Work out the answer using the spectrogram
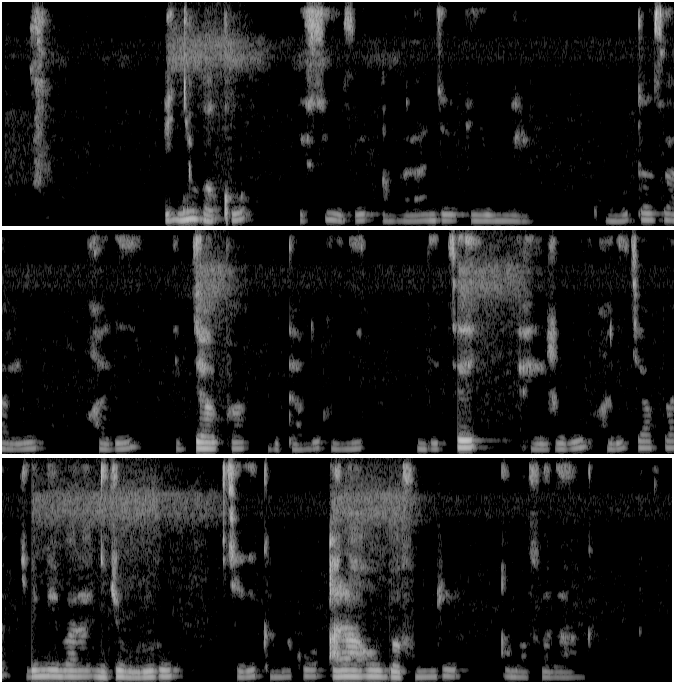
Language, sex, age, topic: Kinyarwanda, female, 18-24, finance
